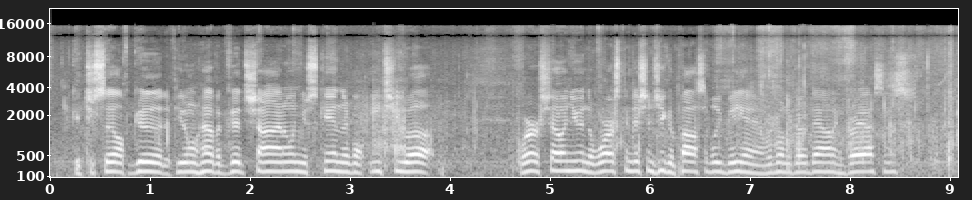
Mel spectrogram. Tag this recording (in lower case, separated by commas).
speech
